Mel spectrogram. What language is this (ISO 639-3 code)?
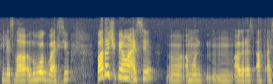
kas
